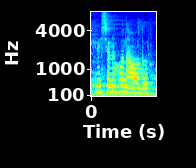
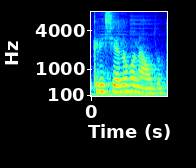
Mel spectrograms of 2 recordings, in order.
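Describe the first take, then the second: First: The name is said at normal speed. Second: The name is said slowly.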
